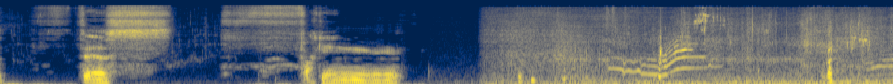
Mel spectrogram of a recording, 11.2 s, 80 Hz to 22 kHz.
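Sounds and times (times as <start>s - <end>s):
steady noise: 0.0s - 11.1s
speech: 1.0s - 1.8s, 3.8s - 5.1s, 6.4s - 7.1s
female cat meowing: 7.6s - 9.2s, 10.7s - 11.1s.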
